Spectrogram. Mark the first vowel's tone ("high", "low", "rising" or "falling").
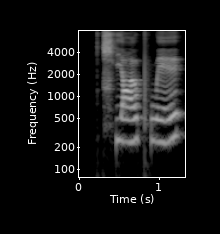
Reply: rising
